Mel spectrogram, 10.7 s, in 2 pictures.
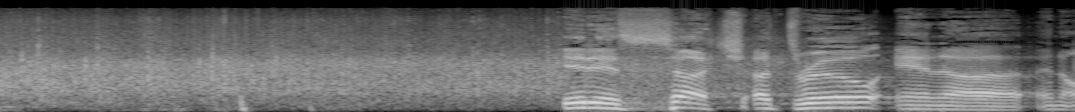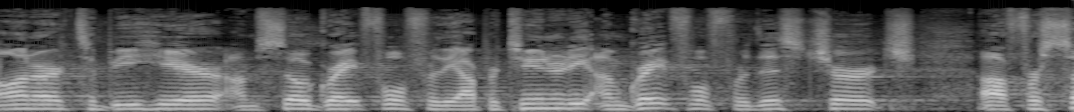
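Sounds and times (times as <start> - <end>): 
church audience applause welcoming a guest pastor: 0.0 - 4.0
speech: 2.8 - 10.7.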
